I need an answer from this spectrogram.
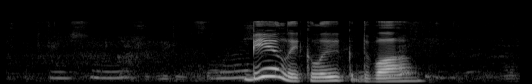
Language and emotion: Russian, sad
